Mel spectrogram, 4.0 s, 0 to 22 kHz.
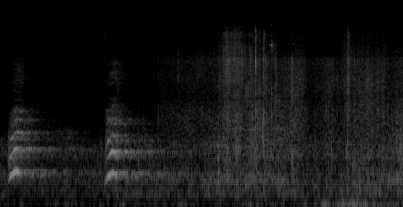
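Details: Slovakian hound named Arrow baying in place at wild boar during a driven hunt with dogs in Sweden, November 2022; two ringing, harmonic barks about a second apart, then rustling and footsteps outdoors.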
